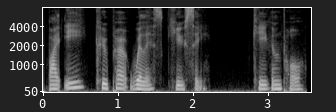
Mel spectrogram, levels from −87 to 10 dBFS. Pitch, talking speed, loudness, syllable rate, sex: 150 Hz, 135 wpm, -21 LUFS, 4.1 syllables/s, female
